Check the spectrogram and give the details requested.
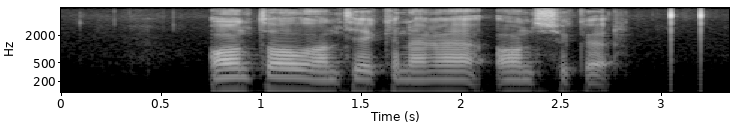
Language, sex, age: Afrikaans, male, 22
